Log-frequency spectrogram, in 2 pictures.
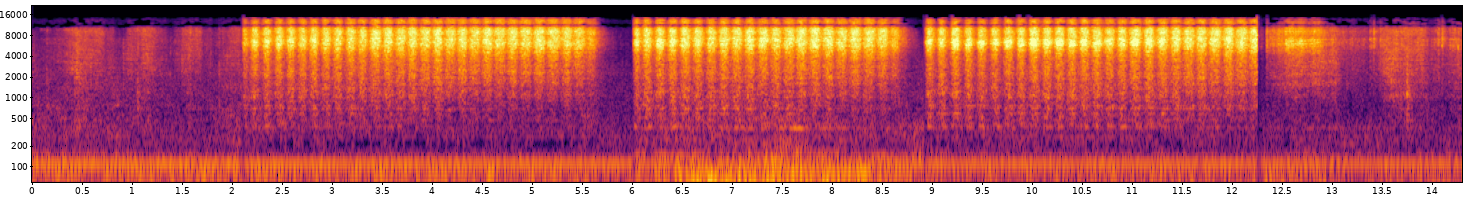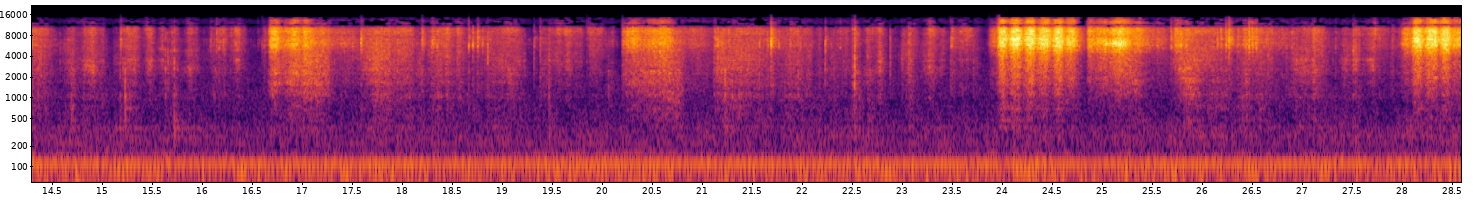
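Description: Hands crushing and rubbing lumps of baking soda: a loud, steady, gritty hiss for about ten seconds, briefly broken twice, then softer scattered crumbling crackles as clumps are squeezed over a metal mesh sieve.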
